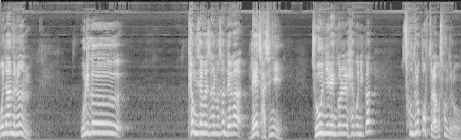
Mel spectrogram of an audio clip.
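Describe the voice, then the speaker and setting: A man is speaking. His pace is fairly slow. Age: 60s. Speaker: pastor. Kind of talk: sermon. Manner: halting.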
